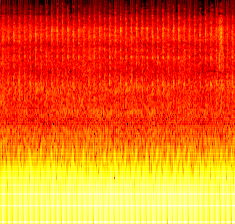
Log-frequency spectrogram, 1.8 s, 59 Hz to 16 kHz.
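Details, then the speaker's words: 1978 Triumph Spitfire cold start after sitting about a week: deep, lumpy idle with fast uneven chuff, popping, sputtering and stumbles; owner suspects timing slightly off and choke needing adjustment, runs perfect once warm. "not the smoothest cold start it's actually been a while since this started and ran about a week uh it sounds like the timing's slightly off"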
